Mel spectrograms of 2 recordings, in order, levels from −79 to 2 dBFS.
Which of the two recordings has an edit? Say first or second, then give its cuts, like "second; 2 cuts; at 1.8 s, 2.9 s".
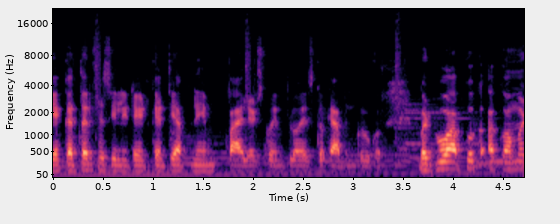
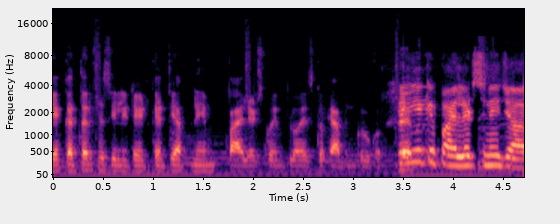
second; 1 cut; at 3.5 s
